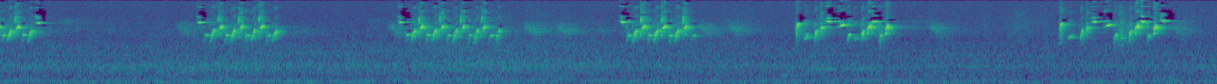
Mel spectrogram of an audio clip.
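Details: European goldfinch singing a clear, pure wild-style song; six short, bright twittering bursts of high, tinkling notes, each under a second, spaced roughly two seconds apart over a quiet background.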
